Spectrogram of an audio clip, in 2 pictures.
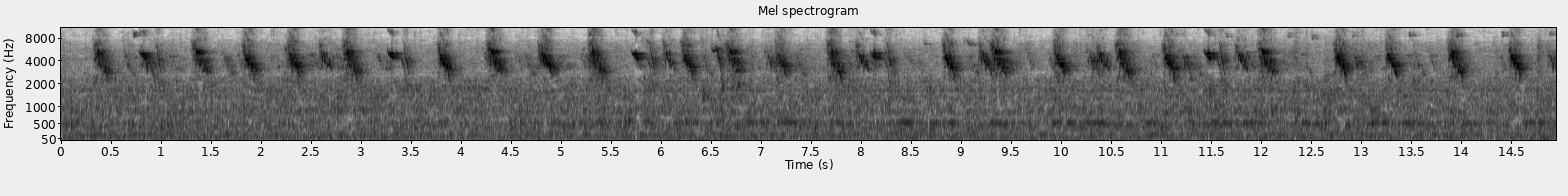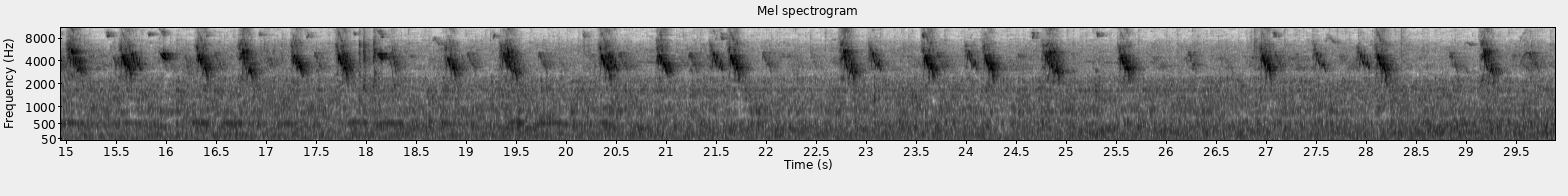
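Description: A small songbird chirping over and over: short, high chirps about two a second, kept up steadily with only brief pauses.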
